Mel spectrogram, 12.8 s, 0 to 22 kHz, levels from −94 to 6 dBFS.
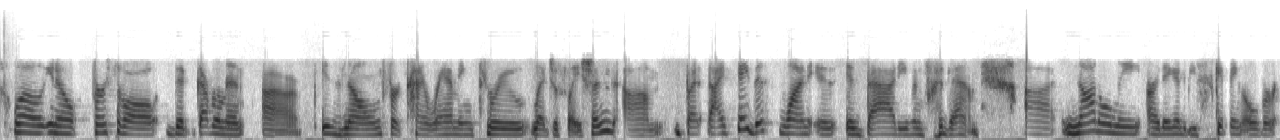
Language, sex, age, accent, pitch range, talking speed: English, female, 40-59, American, 175-215 Hz, 185 wpm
